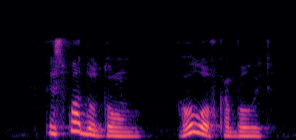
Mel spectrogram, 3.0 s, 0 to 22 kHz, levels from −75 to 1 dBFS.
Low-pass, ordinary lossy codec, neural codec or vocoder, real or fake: 7.2 kHz; MP3, 64 kbps; codec, 24 kHz, 0.9 kbps, WavTokenizer, medium speech release version 2; fake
